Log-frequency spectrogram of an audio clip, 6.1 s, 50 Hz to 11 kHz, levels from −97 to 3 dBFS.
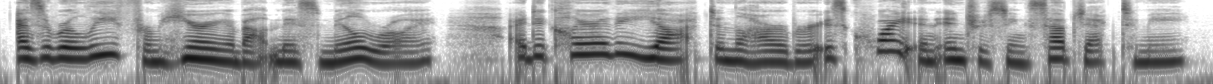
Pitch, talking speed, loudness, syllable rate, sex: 240 Hz, 220 wpm, -18 LUFS, 6.2 syllables/s, female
